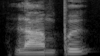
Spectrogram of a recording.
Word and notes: lañpw: apatani

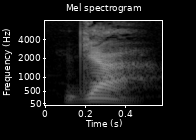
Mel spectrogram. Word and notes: gyàa: apatani

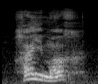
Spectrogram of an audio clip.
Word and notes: xajmax: Xyzyl

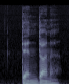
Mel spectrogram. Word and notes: dendɑna: Vafsi

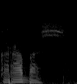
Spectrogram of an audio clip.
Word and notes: karabas: Biak

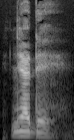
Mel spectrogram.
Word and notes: zade: apatani

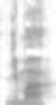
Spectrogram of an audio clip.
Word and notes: zima: apatani

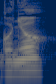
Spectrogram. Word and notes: gozó: Apatani

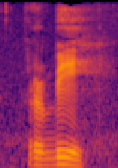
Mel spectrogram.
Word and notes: rbi: sanlucasquiavini

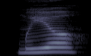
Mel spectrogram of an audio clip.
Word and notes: mwyo: Apatani

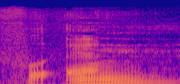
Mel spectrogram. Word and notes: fu7en: Biak

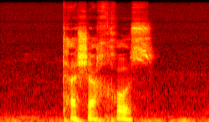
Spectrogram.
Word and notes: taʃaxxos: Vafsi

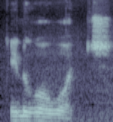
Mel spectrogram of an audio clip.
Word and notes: incowaj: Aneityum

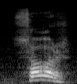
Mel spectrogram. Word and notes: soowr: Xyzyl

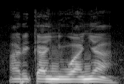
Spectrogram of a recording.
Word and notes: arikain wanya: Yawa; Unat

